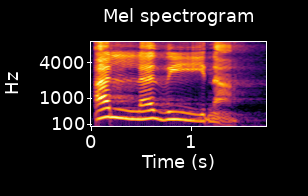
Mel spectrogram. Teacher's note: Lam sukun dan lam fathah. Maka alif lamnya dilewatin atau diidghamkan langsung ke lam kedua. Alladzi, di sini ada hukum tajwid namanya mad tabi'i. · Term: alif lam syamsiyah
